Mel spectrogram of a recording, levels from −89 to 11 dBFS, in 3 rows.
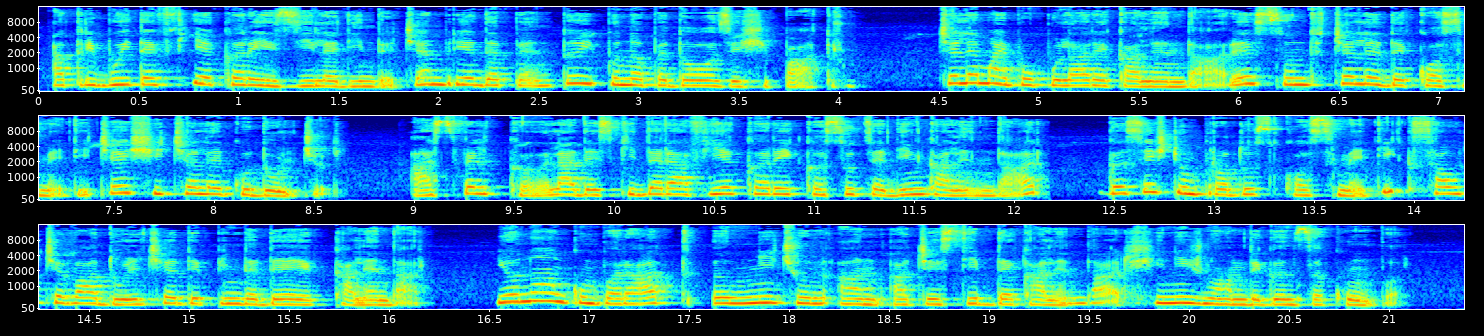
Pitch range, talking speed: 225-290 Hz, 170 wpm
